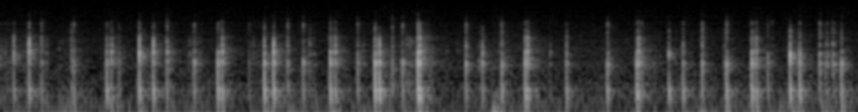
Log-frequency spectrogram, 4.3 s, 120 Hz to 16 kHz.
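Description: A small, hollow, blue and white rectangular cardboard gift box with a barcode label is held in both hands and tapped with fingernails and fingertips. About thirty quick, dry, hollow taps and clicks come in an uneven rhythm, each centered around 1 kHz with bright edges and almost no ring.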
